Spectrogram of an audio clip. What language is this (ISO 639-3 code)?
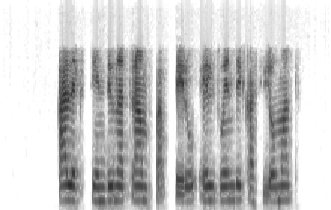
spa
